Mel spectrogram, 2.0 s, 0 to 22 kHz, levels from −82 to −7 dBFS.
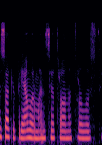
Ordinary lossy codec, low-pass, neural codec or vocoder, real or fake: Opus, 16 kbps; 10.8 kHz; none; real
